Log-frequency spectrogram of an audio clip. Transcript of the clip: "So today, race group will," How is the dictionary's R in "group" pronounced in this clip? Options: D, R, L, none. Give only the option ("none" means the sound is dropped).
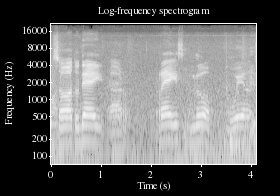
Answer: L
